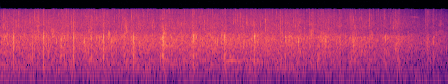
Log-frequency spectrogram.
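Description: An audience claps steadily, many hands producing a dense, sustained burst of applause at an even loudness that tapers slightly at the end, with no voices standing out.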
